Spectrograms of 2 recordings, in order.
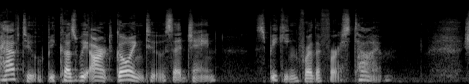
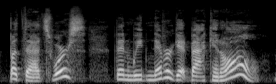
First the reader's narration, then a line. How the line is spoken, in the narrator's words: Martha cried, getting excited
